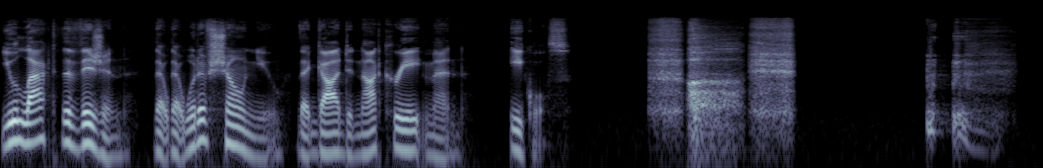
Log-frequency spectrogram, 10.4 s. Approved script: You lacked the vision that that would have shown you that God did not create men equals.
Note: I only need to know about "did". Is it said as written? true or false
true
